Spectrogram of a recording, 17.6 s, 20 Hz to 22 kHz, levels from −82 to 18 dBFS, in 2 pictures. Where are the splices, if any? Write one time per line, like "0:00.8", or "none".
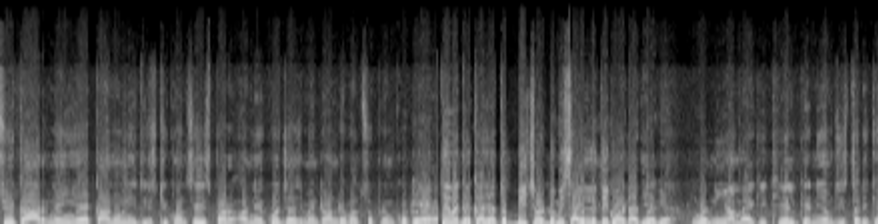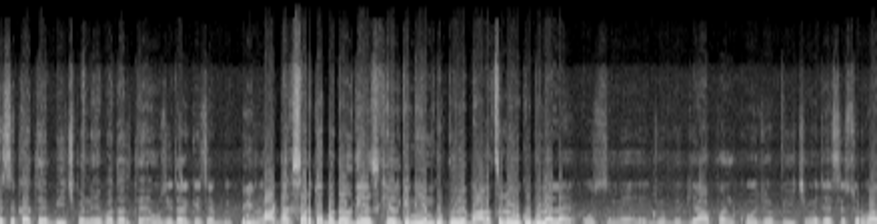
0:04.4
